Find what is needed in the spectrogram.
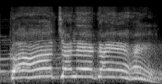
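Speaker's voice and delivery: high, ringing rhetorical question; insistent question. Shown as a demonstration. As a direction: press the question home, pitched high. Same question repeated insistently. (زور دار، بلند سُر میں سوال)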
